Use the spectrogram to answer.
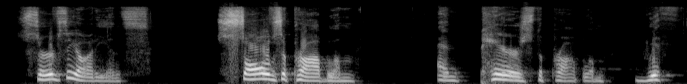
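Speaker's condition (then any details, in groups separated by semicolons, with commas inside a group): No condition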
